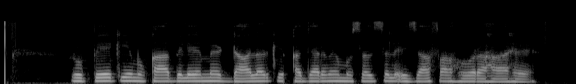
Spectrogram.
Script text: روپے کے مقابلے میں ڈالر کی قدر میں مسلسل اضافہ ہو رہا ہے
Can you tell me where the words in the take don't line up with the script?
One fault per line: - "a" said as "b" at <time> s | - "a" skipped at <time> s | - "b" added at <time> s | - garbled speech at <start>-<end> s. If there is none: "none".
none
